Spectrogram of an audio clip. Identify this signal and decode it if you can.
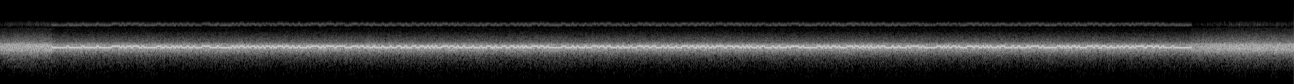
RTTY (50 baud, 170 Hz shift), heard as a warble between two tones, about 2200 Hz centre, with radio static and a narrow filter. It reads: PY9SDD 339 1086 1086 CQ CQ CQ DE YB3RG YB3RG YB3RG PSE K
